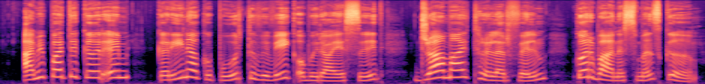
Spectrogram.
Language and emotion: Kashmiri, neutral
